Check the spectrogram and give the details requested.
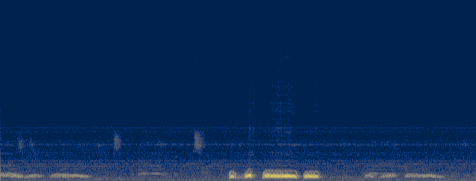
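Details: Spotted dove kept as a decoy, cooing to lure wild doves into traps: soft warbled notes, then a loud rapid burst of clipped coos and a long throaty one, trailing off into gentler coos.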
